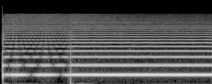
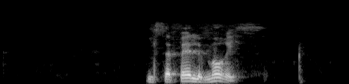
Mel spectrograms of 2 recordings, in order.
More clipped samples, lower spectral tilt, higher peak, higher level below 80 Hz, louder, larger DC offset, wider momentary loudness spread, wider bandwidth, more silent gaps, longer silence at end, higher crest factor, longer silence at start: neither; second, 0 dB/octave vs -7 dB/octave; about the same, -2 dBFS vs -2 dBFS; first, -54 dBFS vs -64 dBFS; first, -10 LUFS vs -16 LUFS; neither; second, 3 LU vs 18 LU; first, 11.5 kHz vs 7.4 kHz; neither; second, 0 s vs 1.15 s; second, 10 dB vs 20 dB; second, 0 s vs 1.45 s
